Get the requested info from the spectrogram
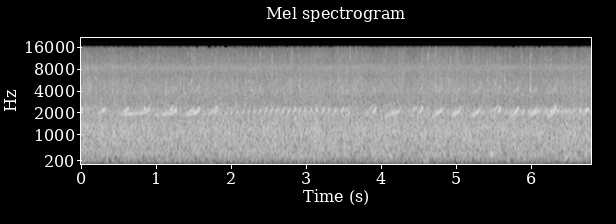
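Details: Chorus of Kajika frogs at night in summer, Yokoze, Chichibu District, Saitama, Japan, recorded on a TASCAM DR-05X: bright rising whistles in bursts, a rapid trilled run midway, then evenly spaced notes, all over rushing water.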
